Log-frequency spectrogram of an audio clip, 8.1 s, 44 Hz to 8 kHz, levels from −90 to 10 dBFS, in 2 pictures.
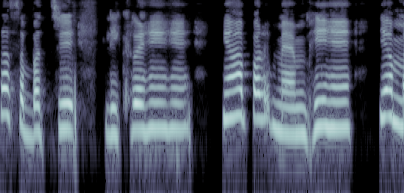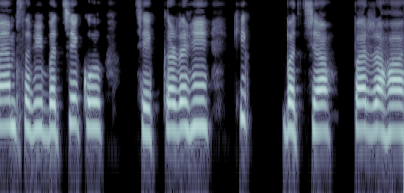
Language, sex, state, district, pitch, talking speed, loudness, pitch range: Hindi, female, Bihar, Saran, 255 Hz, 170 wpm, -15 LUFS, 240-270 Hz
